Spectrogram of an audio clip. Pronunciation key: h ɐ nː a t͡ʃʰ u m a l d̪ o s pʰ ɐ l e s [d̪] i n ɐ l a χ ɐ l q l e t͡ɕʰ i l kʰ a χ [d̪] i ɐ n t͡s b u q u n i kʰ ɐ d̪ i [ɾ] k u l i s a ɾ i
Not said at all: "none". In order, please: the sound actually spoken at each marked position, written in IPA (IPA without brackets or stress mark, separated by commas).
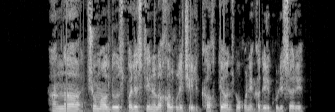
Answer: t̪, t̪, ɾ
